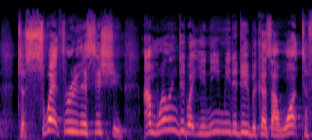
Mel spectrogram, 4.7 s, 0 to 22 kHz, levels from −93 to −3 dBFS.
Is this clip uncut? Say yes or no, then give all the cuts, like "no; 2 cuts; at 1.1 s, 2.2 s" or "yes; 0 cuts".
no; 1 cut; at 2.8 s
